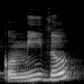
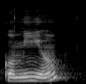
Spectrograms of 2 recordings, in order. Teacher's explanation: la pérdida de la D intervocálica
